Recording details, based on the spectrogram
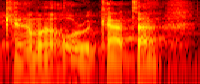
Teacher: In Oregon English, the bowel in cat is very tense, sometimes almost sounding like cat. But Spanish ah should always be relaxed, very open without that tension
